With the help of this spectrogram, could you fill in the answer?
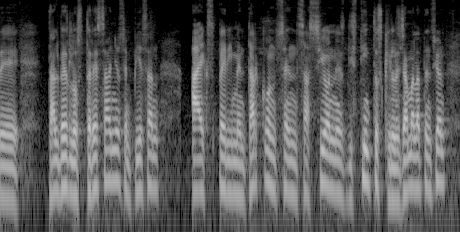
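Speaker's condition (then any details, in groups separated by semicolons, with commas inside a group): No condition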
